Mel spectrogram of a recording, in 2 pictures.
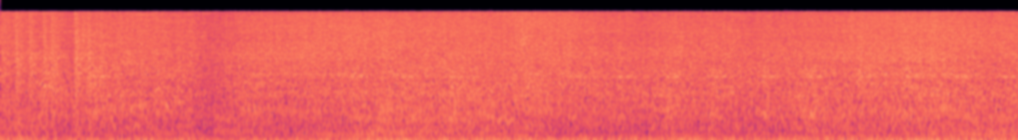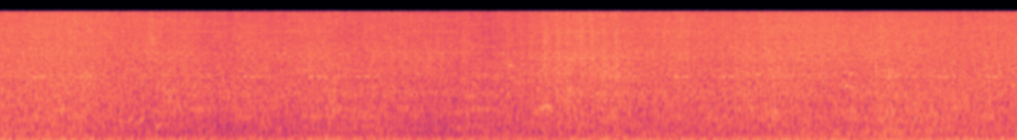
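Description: Game spell effects blast and crackle without pause.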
